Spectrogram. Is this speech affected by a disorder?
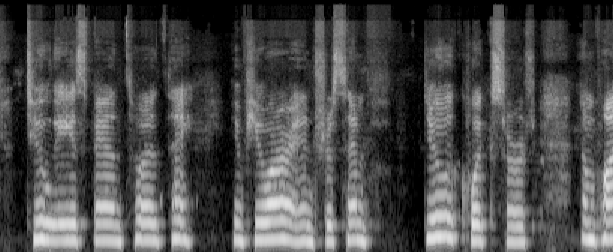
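Yes: ALS; progressive motor neuron loss, non-genetic form.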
